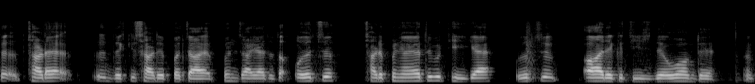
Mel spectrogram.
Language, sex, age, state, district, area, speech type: Dogri, male, 30-45, Jammu and Kashmir, Udhampur, urban, spontaneous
